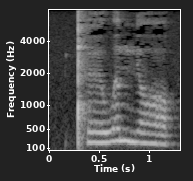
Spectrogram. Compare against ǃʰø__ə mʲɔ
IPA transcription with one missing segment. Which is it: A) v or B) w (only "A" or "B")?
B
